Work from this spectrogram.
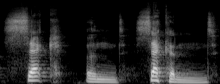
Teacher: the tongue comes forward in the mouth so first syllable sec second syllable is the reduced syllable so we use the schwa · second has two syllables the stress is on the first syllable sec and that contains the short vowel sound e as in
